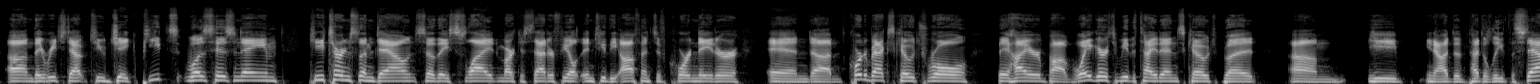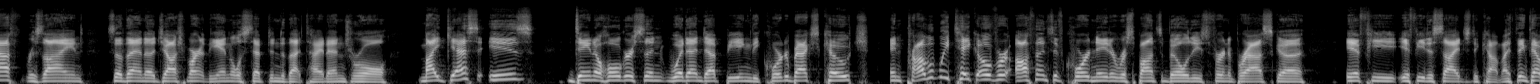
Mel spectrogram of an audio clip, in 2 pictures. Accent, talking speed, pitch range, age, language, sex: American, 185 wpm, 145-185 Hz, 30-49, English, male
